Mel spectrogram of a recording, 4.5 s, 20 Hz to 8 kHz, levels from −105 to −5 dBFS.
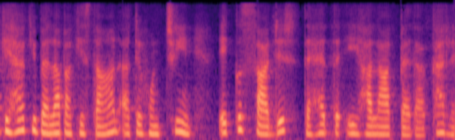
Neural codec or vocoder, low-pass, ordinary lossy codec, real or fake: codec, 16 kHz, 0.3 kbps, FocalCodec; 7.2 kHz; AAC, 32 kbps; fake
